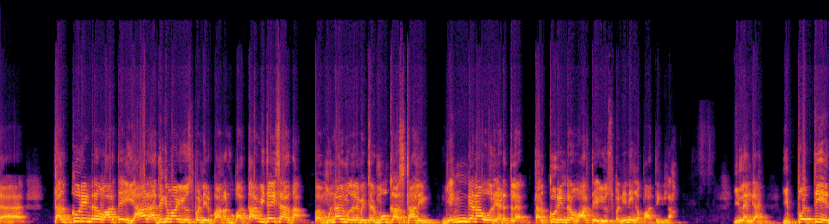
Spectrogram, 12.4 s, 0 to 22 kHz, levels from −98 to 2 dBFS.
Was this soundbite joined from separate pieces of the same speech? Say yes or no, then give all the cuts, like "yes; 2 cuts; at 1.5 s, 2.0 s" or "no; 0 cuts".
yes; 1 cut; at 4.7 s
